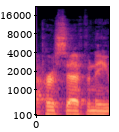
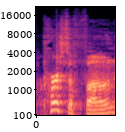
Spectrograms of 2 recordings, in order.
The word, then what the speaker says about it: Persefone: It is Spiritual Migration by Pphanie or if you want to pronounce it incorrectly like a cheese face. Uh, Persafhone as I've heard before.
